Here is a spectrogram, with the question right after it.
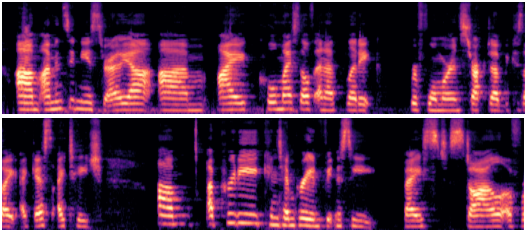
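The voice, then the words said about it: Broad Australian accent. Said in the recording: “I've got a pretty broad accent, and sometimes it gets broader”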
